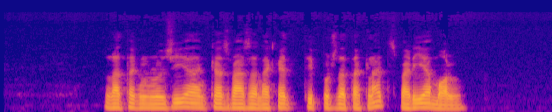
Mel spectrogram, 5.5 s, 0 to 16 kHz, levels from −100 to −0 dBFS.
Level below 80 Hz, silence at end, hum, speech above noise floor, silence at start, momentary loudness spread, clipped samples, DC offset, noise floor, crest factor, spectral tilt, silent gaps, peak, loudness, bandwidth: -40 dBFS; 0.85 s; none; 50 dB; 1.05 s; 6 LU; under 0.1%; under 0.1%; -72 dBFS; 20 dB; -10.5 dB/octave; none; -4 dBFS; -23 LUFS; 5.6 kHz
